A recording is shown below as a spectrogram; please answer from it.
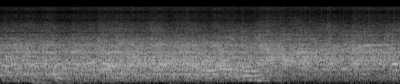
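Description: Large audience applauding, a steady, even clapping.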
